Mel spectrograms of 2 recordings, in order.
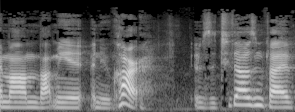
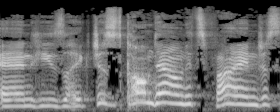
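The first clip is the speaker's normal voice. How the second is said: ordinary delivery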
